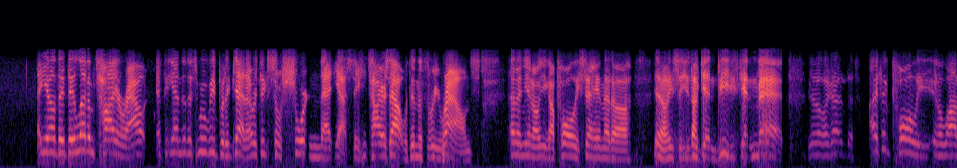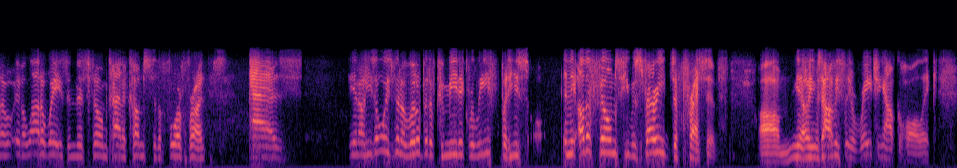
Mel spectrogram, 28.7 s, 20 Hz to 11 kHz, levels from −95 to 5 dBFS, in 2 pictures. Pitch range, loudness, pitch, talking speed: 175-225 Hz, -27 LUFS, 195 Hz, 215 wpm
